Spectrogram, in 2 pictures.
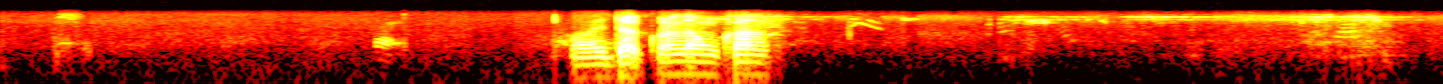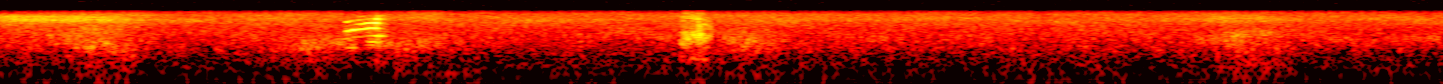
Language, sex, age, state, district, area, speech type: Santali, male, 18-30, West Bengal, Jhargram, rural, conversation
